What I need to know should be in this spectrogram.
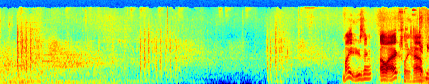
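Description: A man speaks through a close microphone with animation.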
